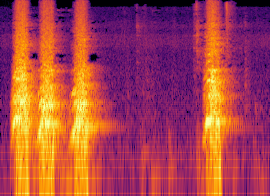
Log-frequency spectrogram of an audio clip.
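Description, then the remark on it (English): A dog that is digging under something barks loudly, three quick barks in a row, then a short pause before one more bark. “What on earth are you digging under there for, dog?”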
